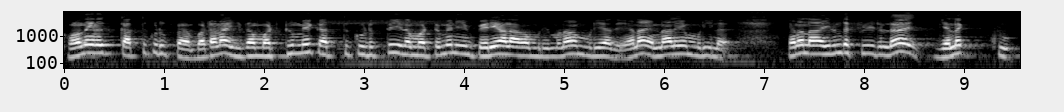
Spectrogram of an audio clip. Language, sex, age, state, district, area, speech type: Tamil, male, 18-30, Tamil Nadu, Sivaganga, rural, spontaneous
